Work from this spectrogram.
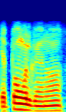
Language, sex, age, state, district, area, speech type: Tamil, male, 30-45, Tamil Nadu, Nagapattinam, rural, conversation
